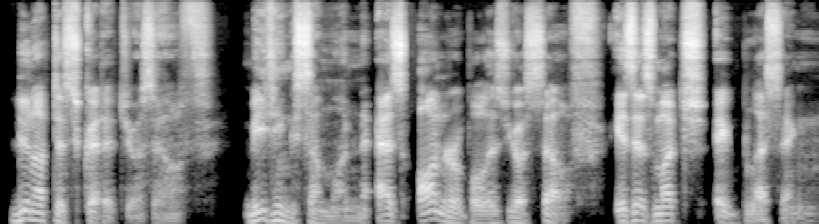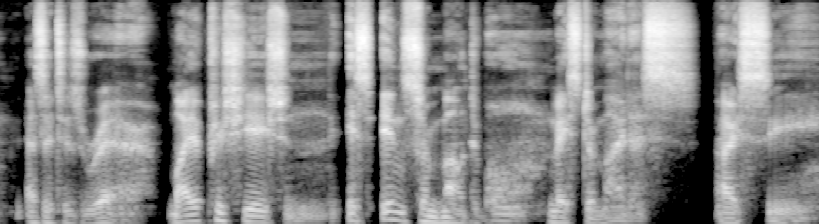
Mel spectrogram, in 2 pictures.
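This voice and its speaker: An earnest mechanical life form from a video game. The voice sits very low with a husky grain, captured close and dry. Speech is formal, measured and unfailingly polite. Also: male voice, fairly bright tone, dry recording, exaggerated voice. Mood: grateful, solemn. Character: courteous, earnest adult male mechanical alien life form. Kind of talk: video game character dialogue.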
